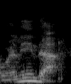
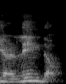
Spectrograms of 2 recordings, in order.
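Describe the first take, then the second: First: The name ends with an 'a' vowel. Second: The name ends with an 'o' vowel. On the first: "actually ends with an O, it sounds like an A. So Erlinda" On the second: "nobody can call me Erlindo"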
